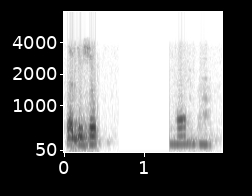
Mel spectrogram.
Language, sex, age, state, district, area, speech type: Sindhi, female, 60+, Gujarat, Surat, urban, conversation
